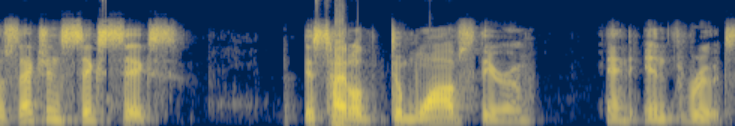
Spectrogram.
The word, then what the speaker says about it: de Moivre: six six is titled de moivre's theorem and nth roots that's de moivre's it's french um that's how you say it's not de moivre's or anything like that de moivre okay we start we start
